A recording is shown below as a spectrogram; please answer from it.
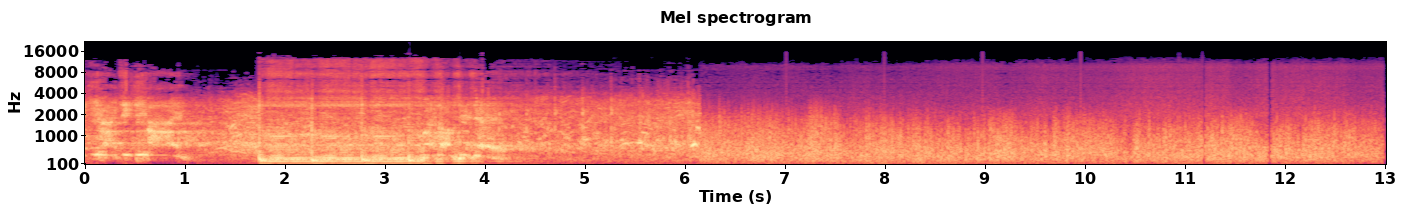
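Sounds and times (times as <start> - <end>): wind buffeting microphone: 4.4 - 13.0.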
